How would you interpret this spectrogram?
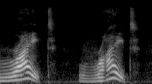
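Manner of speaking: "right" begun from an "oo" shape; slow "right", lips rounded into the R. Shown as a demonstration. Teacher models R against L, "right" led in by a rounded "oo". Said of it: "R 사운드는 우한 상태에서".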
